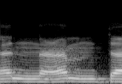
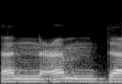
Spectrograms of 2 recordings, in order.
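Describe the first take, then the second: Both takes have the same delivery.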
